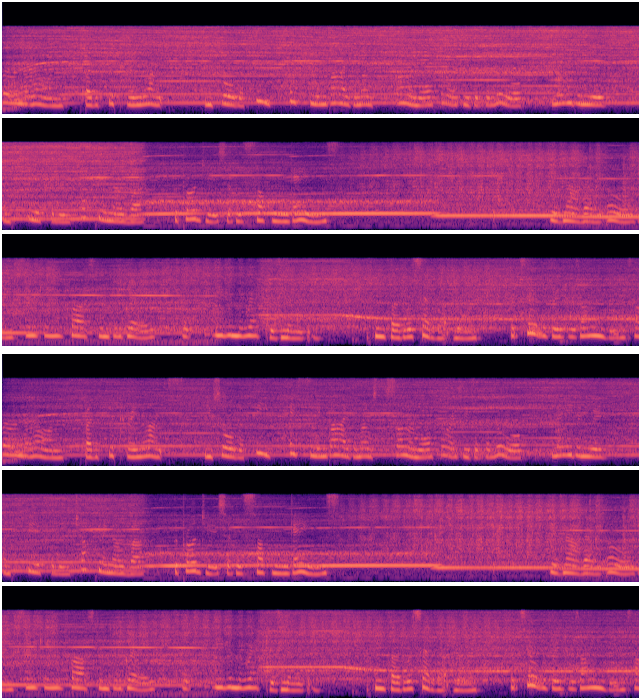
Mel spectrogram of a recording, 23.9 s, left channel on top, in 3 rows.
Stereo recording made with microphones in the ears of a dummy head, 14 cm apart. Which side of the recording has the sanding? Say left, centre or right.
right.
